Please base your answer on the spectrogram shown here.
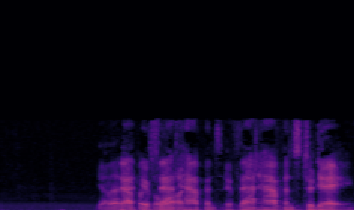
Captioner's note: male Voice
